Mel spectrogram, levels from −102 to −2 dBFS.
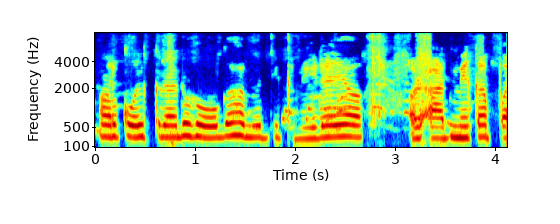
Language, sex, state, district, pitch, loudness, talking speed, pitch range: Hindi, female, Bihar, Jamui, 275 Hz, -12 LUFS, 205 wpm, 260-280 Hz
